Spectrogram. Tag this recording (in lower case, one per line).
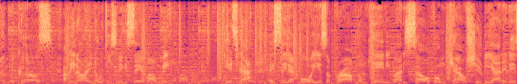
blues
music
